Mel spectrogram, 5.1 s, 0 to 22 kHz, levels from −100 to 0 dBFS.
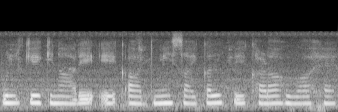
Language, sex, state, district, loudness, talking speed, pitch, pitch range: Hindi, female, Uttar Pradesh, Lucknow, -15 LUFS, 120 wpm, 230 Hz, 220-235 Hz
